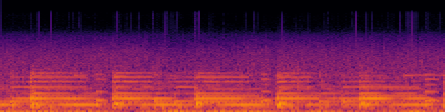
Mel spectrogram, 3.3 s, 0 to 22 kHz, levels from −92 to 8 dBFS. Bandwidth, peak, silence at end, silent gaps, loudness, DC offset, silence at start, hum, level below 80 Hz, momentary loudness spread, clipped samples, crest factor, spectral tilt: 7.8 kHz; -6 dBFS; 0 s; none; -22 LUFS; under 0.1%; 0 s; none; -38 dBFS; 2 LU; under 0.1%; 16 dB; -8 dB/octave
